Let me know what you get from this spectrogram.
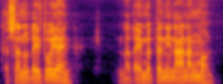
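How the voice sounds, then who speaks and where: A man playing an excitable, questioning man of the household in a Filipino drama, with a Filipino accent. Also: fairly low pitch, fast talker, lightly acted. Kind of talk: Filipino radio-style drama acting.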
